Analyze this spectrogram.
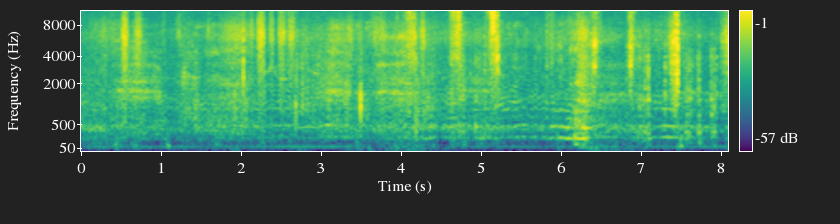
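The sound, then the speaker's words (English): Honey bees buzzing around a hive as a bee brush sweeps them off the comb: a steady, dense droning hum with scattered faint rustles and clicks throughout. “Using the bee brush, getting them off the comb. Good, they're all in the hive.”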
